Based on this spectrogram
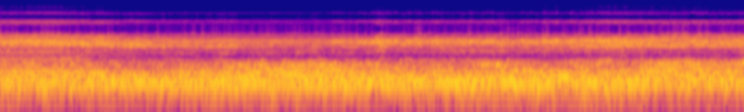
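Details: Loud, steady engine-like drone with constant low rumble and unchanging tonal bands throughout, no animal voices audible.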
